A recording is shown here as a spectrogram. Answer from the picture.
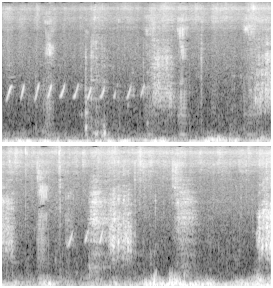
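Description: A bird calling in a quick run of short rising notes, about eight a second, then a shorter run again a little past the middle, over a low rumble.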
